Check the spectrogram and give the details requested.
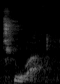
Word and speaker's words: Duat: You see that says the D, right? But they pronounce with a T. It's called the tuat.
